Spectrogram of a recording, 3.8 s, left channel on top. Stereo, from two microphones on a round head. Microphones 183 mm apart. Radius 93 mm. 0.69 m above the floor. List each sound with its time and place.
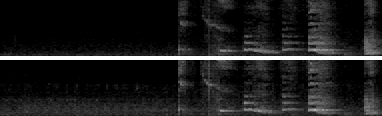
1.8 s a dog barking: 65° right (ahead or behind), 2.5 m; by 3.7 s 10° right (ahead or behind), 2 m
